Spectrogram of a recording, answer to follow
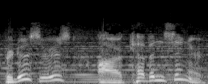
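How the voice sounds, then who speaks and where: A man announcing a radio drama in a measured, theatrical scripted narration. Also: fairly high pitch, very animated. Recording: dull lo-fi audio under music. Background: clear music.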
